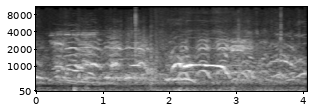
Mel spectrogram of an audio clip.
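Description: Distant voices of players and onlookers calling out across an open football pitch, faint and scattered, with one drawn-out shout about two seconds in.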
